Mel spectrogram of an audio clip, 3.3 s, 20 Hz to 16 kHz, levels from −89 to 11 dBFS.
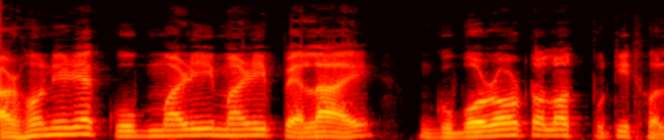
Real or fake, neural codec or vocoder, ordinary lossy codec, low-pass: real; none; AAC, 48 kbps; 14.4 kHz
